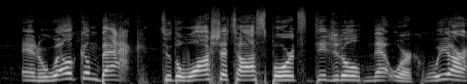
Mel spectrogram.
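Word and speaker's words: Ouachita: Searching for Washita Baptist University. Back in Texas, everybody pronounces it Wichita, but really, it's Washita. Washita.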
